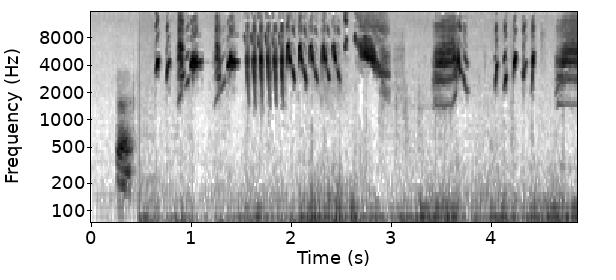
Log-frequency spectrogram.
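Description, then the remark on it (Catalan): A European goldfinch sings a rapid, tinkling run of bright twittering notes and trills, continuous, with a low rumbling background beneath. “Això és una cadernera.”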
